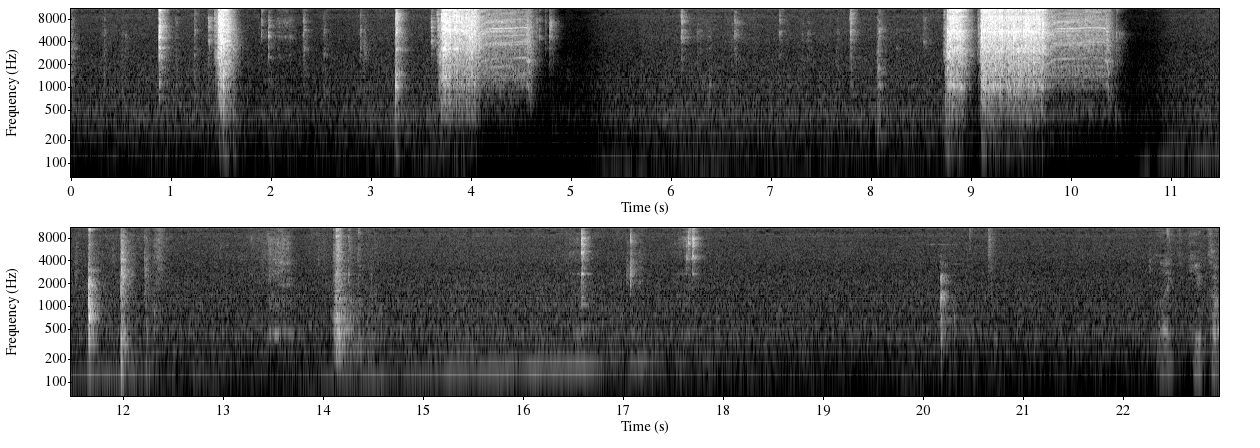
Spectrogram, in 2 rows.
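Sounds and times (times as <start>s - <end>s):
power drill burst: 3.6s - 4.8s, 8.7s - 10.6s.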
